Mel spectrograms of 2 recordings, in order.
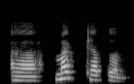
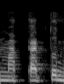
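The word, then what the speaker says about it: مكة: Makkatun. Makkatun itu Mekah. Nah, taknya Bacanya dihilang. bukan makatun ya.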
